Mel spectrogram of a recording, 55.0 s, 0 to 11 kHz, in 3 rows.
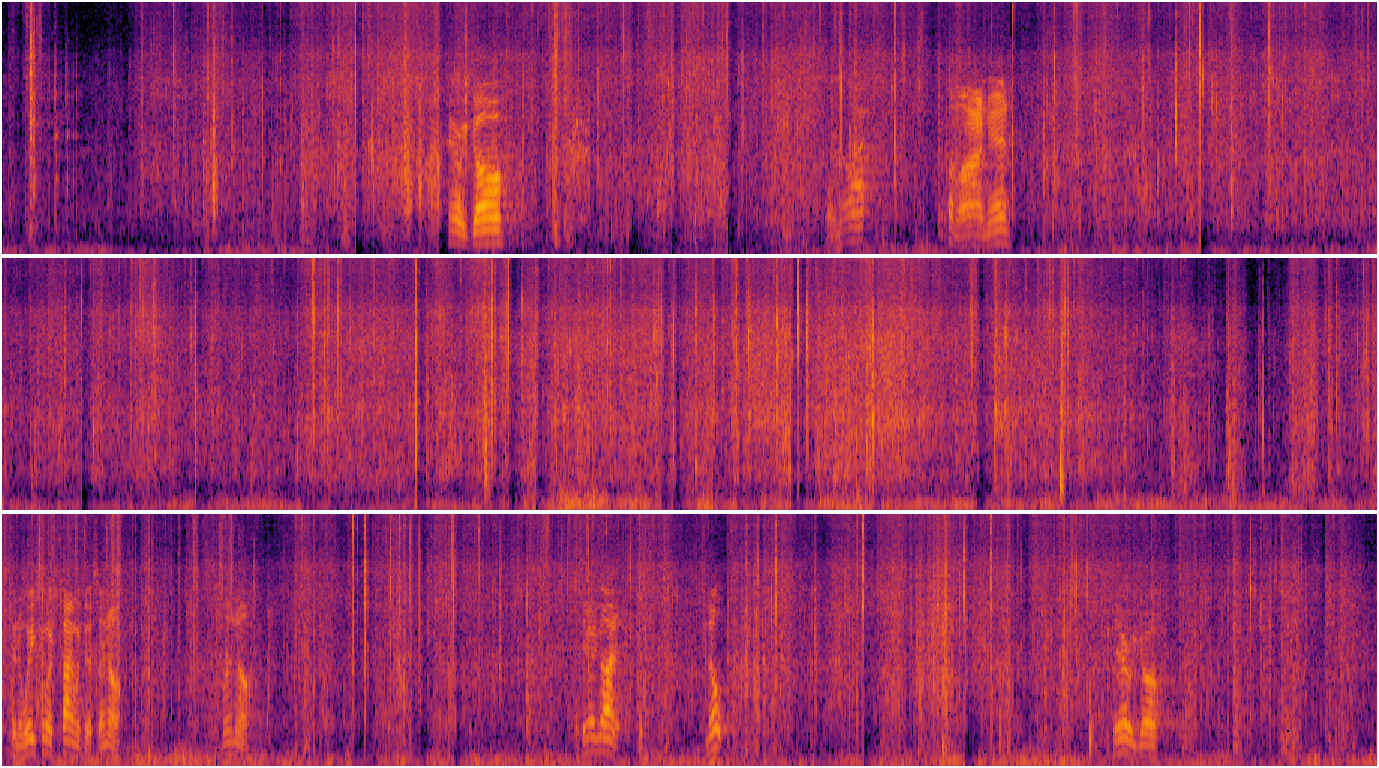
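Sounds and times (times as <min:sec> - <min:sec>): dry wood cracking: 0:00.0 - 0:55.0
boots crunching in snow: 0:33.9 - 0:54.8.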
